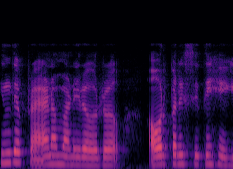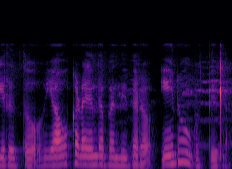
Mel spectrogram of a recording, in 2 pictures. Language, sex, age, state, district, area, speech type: Kannada, female, 45-60, Karnataka, Kolar, urban, spontaneous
